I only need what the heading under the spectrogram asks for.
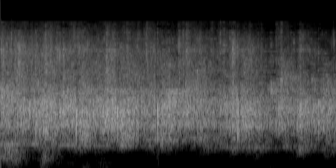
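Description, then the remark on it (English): An audience claps their hands together unto the Lord in a dense, steady burst of applause that stays loud and even throughout, with no voices standing out. “If you agree with us, give a hand clap unto the Lord.”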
